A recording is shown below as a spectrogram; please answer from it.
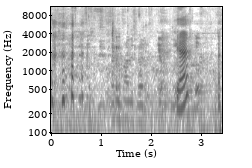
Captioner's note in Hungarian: nevetés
